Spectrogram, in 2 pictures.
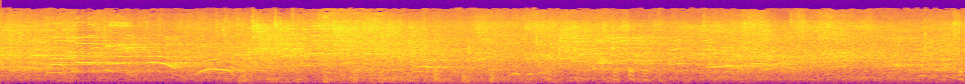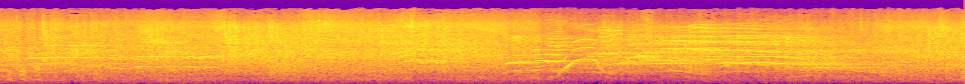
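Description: Young players shout to each other across an echoing rink.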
